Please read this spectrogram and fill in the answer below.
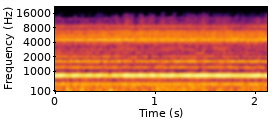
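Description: Male singer holding one long high note over strummed acoustic guitar.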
